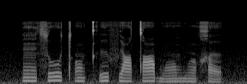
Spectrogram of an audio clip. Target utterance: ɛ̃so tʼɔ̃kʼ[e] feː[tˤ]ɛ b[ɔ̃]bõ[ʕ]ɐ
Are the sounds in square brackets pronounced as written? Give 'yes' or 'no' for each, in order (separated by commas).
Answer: no, yes, yes, no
